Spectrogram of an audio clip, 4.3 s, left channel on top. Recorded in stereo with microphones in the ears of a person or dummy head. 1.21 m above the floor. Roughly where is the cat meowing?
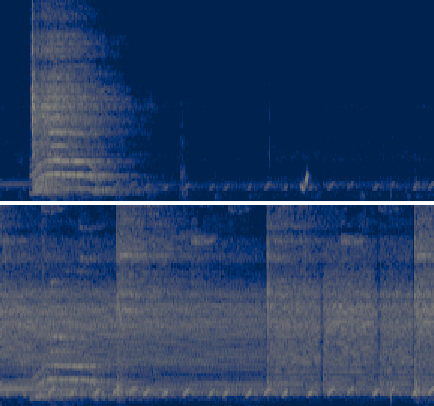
Left.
